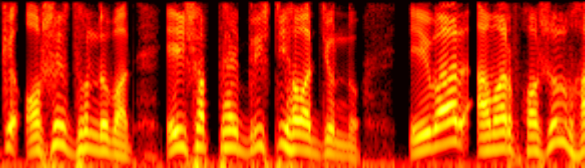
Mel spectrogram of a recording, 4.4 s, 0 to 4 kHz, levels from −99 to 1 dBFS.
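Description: Nothing in this recording stands out as a technical problem; the speech just runs along without any glitch or hiccup catching the ear.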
